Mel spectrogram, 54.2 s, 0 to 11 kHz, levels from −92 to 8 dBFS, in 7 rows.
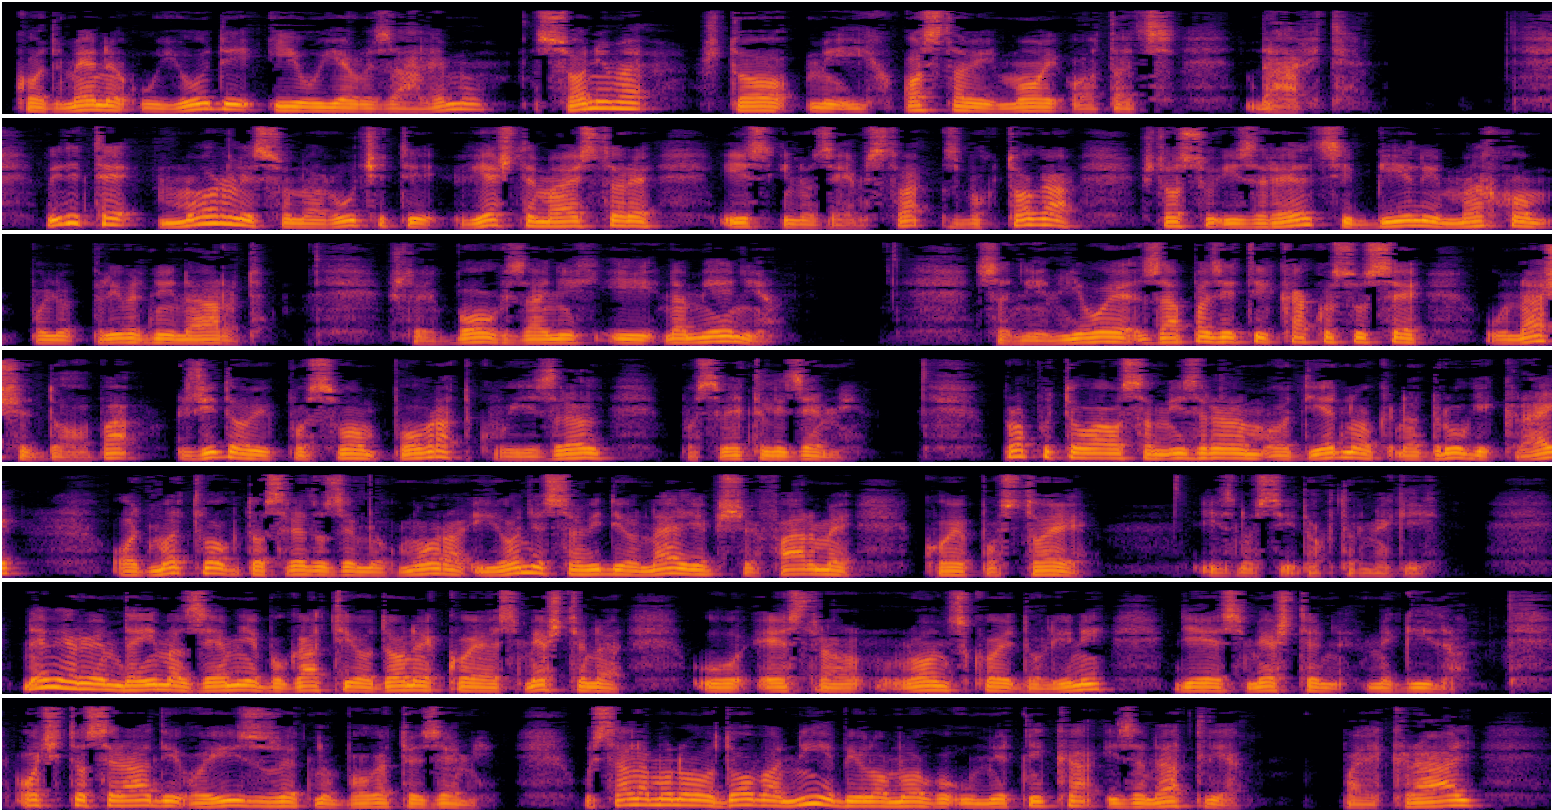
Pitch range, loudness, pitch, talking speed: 105-135 Hz, -19 LUFS, 120 Hz, 130 wpm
